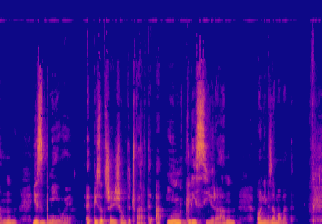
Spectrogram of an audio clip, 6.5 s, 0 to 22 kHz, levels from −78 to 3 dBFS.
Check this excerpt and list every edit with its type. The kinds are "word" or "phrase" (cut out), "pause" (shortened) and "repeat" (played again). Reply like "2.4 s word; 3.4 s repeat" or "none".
0.9 s word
